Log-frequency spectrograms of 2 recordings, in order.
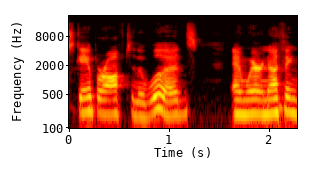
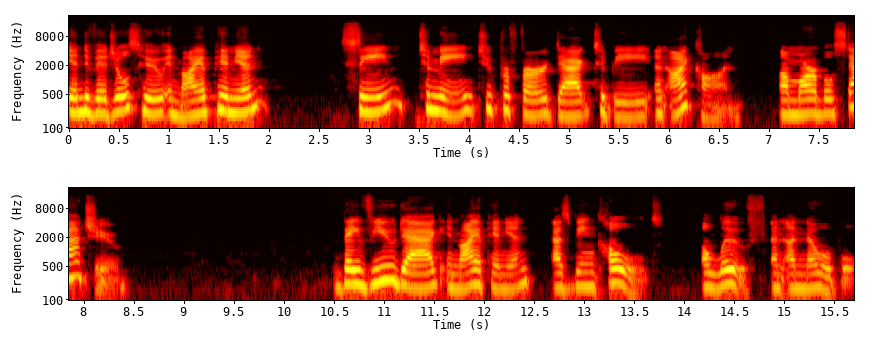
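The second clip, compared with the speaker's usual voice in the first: very slow, careful, methodical, word by word. Speaker discussing dag's legacy, not wanting to put a foot wrong, very slow and methodical. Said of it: "I'm having to speak very slowly and methodically here".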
